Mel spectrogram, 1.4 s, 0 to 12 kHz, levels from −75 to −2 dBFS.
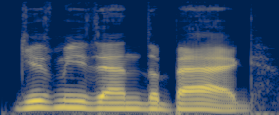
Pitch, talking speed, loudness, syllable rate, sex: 125 Hz, 215 wpm, -16 LUFS, 4.5 syllables/s, male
